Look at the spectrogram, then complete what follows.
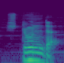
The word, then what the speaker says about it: Stunde: The ST sound at the beginning of the word makes a sht sound. Stecken. Stunde.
